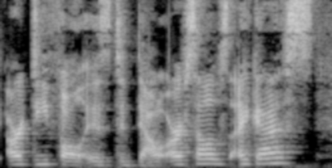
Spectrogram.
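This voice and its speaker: A woman's voice: mid-range voice, normal speed. A woman guest in a podcast interview, speaking emphatically and casually about mindset, with an occasional light swear. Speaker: guest, business founder. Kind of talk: motivational interview talk.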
